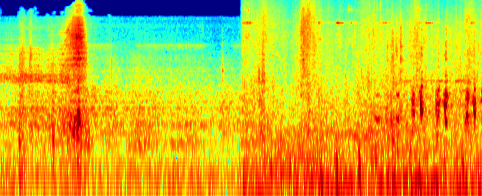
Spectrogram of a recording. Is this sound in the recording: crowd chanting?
no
